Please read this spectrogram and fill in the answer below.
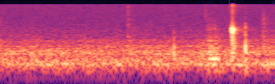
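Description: Near silence with faint room tone, broken by two or three brief, faint clicks near the end.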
